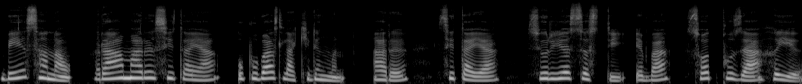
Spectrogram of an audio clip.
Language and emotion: Bodo, neutral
